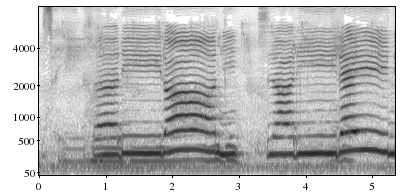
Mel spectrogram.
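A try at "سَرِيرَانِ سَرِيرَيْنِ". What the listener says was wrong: آپ دونوں جو ہے نا را پر زبر کو موٹا نہیں پڑتے. سریرانی. سریرائنی. ایک را جو نا سری یہ را باریک ہے.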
